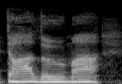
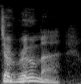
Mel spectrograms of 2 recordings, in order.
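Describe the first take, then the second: First: The middle consonant is an L sound. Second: The middle consonant is an R sound. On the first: The speaker calls it wrong. "anglicized into Daluma, which doesn't sound right" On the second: The speaker calls it right. "That's what it is"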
